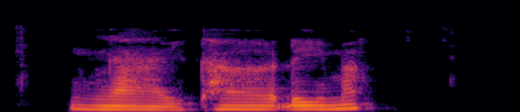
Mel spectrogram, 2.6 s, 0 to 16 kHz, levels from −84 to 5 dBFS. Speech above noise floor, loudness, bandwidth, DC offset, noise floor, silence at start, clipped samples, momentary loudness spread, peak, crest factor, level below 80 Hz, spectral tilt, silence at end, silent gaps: 45 dB; -27 LUFS; 6.2 kHz; under 0.1%; -71 dBFS; 0.35 s; under 0.1%; 7 LU; -8 dBFS; 20 dB; -54 dBFS; -9 dB/octave; 0.75 s; none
